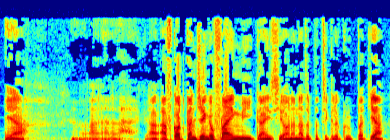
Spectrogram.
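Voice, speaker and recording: A man with a Namibian accent giving informal, explanatory commentary on world affairs in wordy, halting phrases, often repeating himself for emphasis. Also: low voice, dry recording.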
